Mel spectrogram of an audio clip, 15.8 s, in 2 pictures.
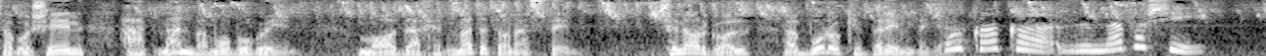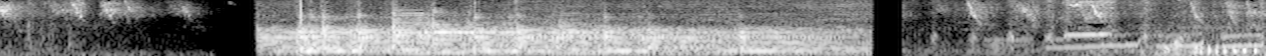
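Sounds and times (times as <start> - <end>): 
speech: 0.0 - 8.1, 9.5 - 12.2
other birds chirping and clucking: 0.0 - 9.2, 13.6 - 15.8
pigeon cooing: 14.0 - 15.8.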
